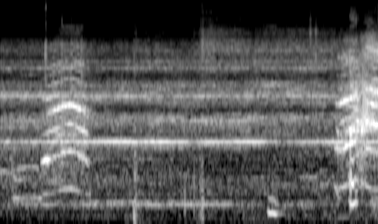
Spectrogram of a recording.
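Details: Stray male cat living in an alley of a residential complex, wary and prone to run off, being fed; two brief wavering meows, one early and one at the end, over a constant electrical hum and a woman speaking softly.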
